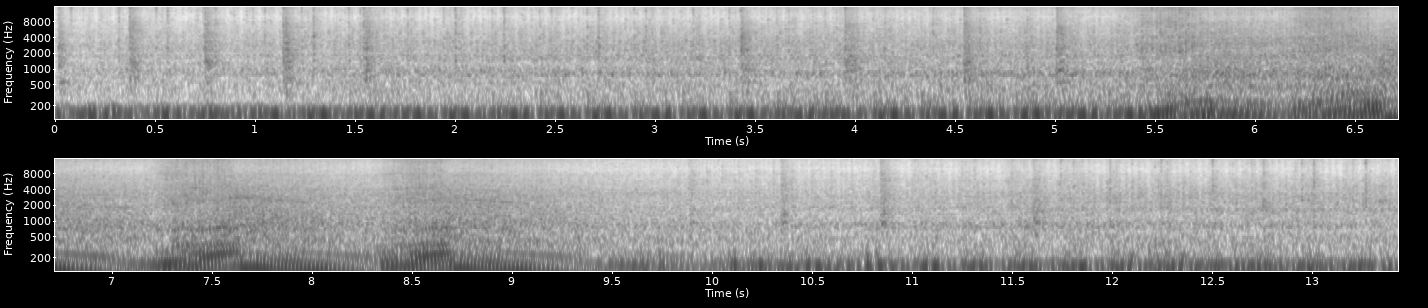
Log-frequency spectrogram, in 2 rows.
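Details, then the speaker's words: VW 1600 flat-four in a 1972 Super Beetle during initial run-in: even, steady chug with a short rev blip that settles back down. A smooth, healthy idle after adjusting the mixture screw and lowering the idle. "Run it all the way in until you can kill the engine, and then begin to back it out until it kind of gets to that sweet spot, and then you start lowering down your idle"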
